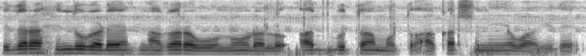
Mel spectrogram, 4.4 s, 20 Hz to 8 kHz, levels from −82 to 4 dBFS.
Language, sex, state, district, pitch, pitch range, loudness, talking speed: Kannada, male, Karnataka, Koppal, 125 Hz, 115-130 Hz, -18 LUFS, 95 wpm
